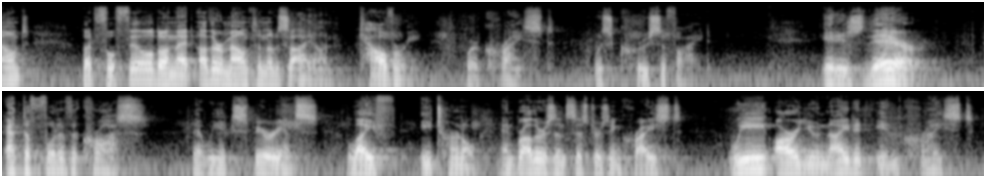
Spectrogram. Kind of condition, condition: setting, large echoing room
